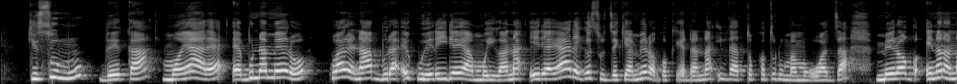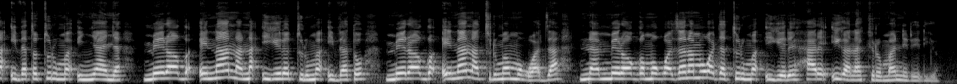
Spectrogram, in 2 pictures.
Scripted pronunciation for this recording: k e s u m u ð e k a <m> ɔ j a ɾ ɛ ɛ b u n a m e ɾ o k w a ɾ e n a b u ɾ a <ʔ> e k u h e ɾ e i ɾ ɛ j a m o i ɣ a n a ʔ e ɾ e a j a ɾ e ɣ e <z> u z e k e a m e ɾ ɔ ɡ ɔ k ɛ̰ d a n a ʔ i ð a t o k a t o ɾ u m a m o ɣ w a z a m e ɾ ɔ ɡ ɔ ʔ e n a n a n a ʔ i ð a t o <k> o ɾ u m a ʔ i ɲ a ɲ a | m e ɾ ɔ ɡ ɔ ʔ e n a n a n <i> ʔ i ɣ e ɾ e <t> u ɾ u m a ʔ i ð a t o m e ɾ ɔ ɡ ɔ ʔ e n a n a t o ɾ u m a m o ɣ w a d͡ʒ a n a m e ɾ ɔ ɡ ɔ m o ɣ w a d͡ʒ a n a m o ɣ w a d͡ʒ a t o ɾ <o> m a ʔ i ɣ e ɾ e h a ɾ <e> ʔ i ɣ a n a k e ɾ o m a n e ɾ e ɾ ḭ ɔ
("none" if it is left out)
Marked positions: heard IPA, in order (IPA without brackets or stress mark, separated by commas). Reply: m, ʔ, s, t, a, t, u, e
